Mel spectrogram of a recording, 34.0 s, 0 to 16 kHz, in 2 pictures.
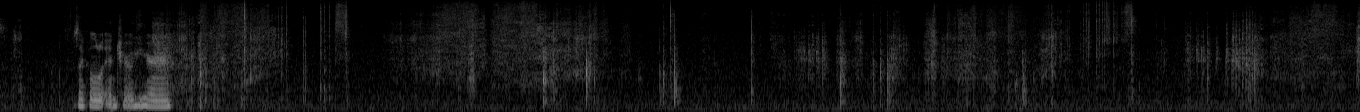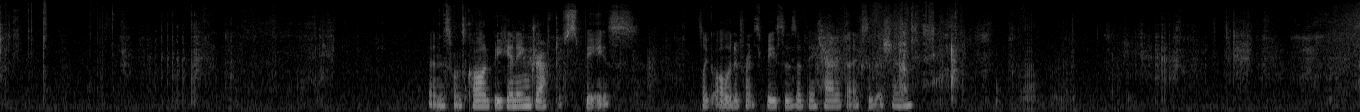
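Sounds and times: book pages turning: 0:02.0 - 0:07.6, 0:09.8 - 0:14.2, 0:14.8 - 0:21.2, 0:27.4 - 0:34.0.

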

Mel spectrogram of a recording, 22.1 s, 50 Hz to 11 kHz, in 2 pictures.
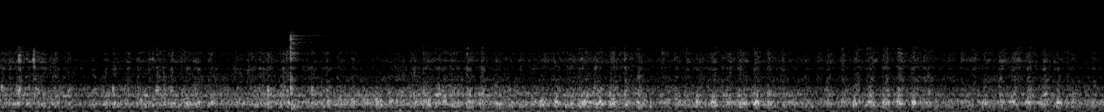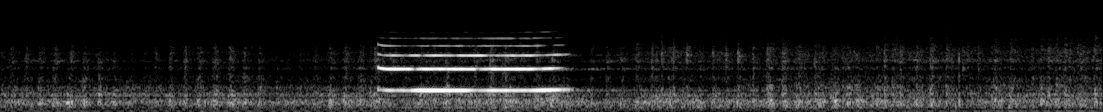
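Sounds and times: distant diesel locomotive running: 0:00.0 - 0:22.0
loud train horn blast: 0:14.8 - 0:16.9.

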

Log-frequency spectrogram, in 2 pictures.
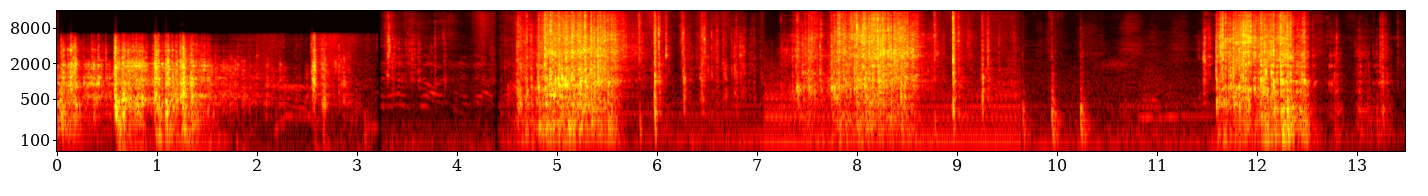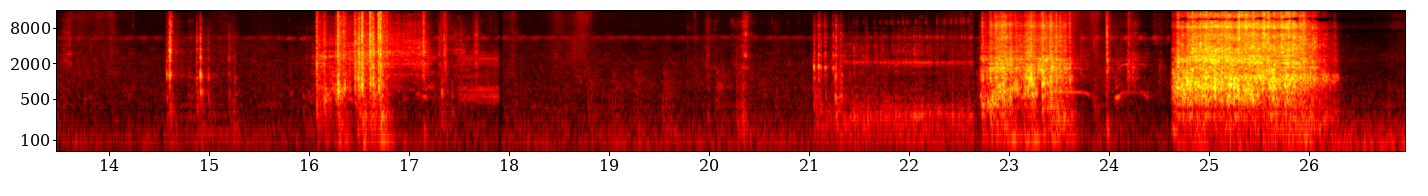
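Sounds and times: toys rattling: 0:00.0 - 0:02.4, 0:03.2 - 0:10.3, 0:11.4 - 0:13.7, 0:16.0 - 0:17.9, 0:21.0 - 0:26.3.

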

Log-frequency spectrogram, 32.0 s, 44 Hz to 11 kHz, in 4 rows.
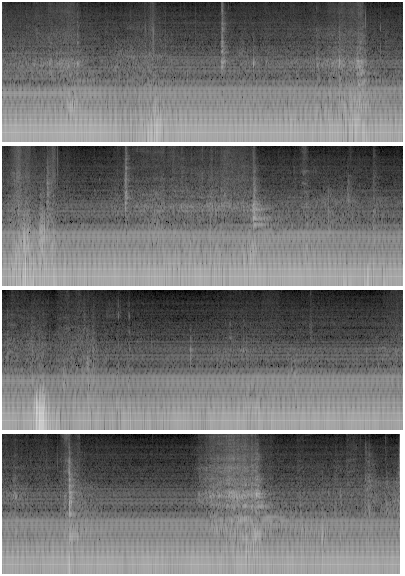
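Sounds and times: steady electrical hum: 0:00.0 - 0:32.0
knife scraping wet wall texture: 0:28.0 - 0:29.5.

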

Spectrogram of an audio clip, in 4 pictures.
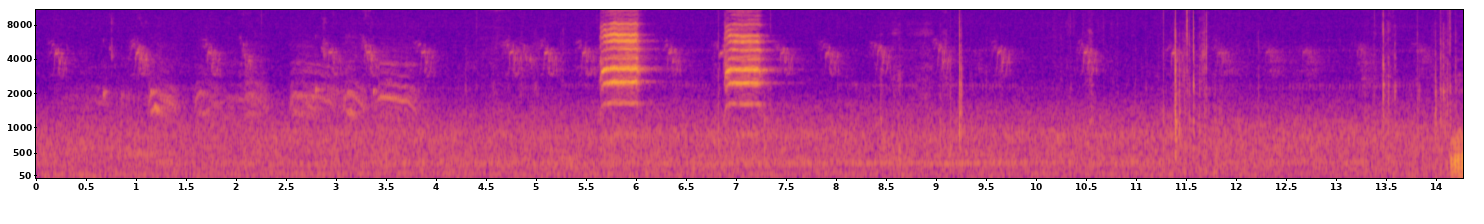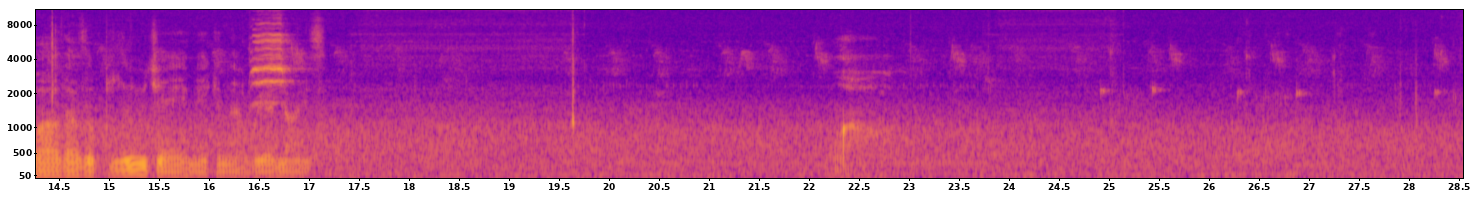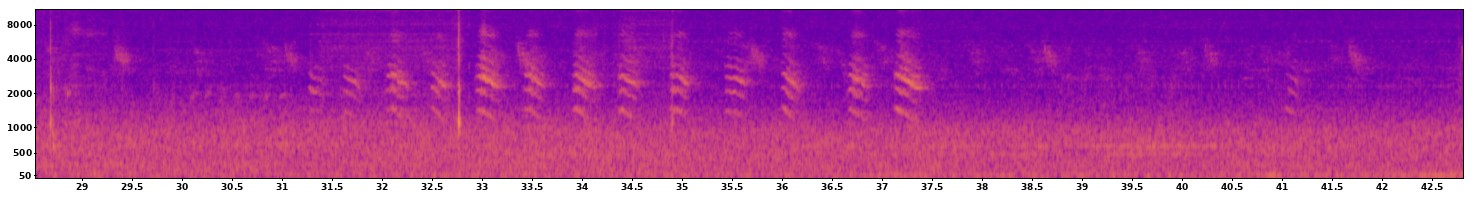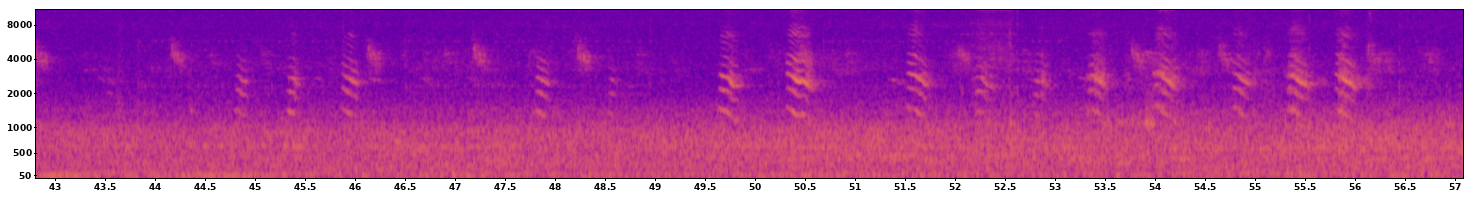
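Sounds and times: blue jays calling: 0:00.0 - 0:17.4, 0:44.8 - 0:57.0.

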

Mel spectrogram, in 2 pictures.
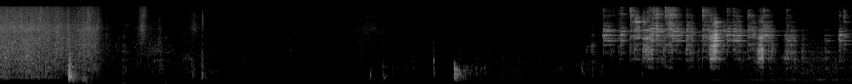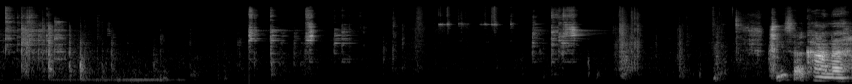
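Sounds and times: metal hardware clinking: 0:05.9 - 0:10.2, 0:10.9 - 0:15.0.

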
